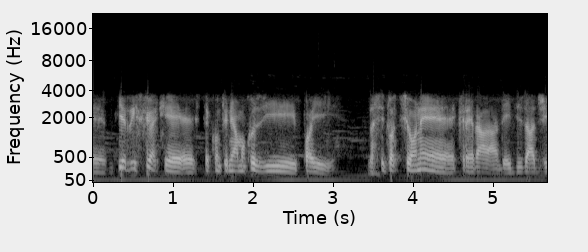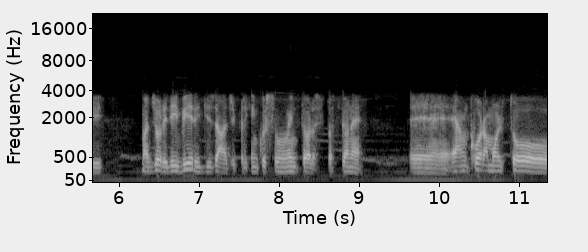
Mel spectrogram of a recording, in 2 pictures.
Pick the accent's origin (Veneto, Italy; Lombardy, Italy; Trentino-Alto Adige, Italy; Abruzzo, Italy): Trentino-Alto Adige, Italy; Trento; io sono di Trento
